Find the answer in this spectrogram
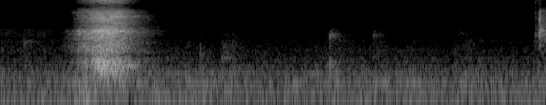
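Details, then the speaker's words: Person sneezing who feels stuffed and swollen in the face after being around a cat the day before: a single sharp, explosive sneeze followed by quiet room noise. "Sorry. I sneezed all over myself. Okay. I was gonna sneeze, but I don't know what happened."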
